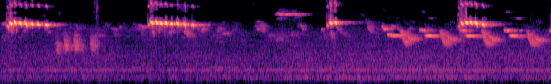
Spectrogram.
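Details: Belgian canary, a domestic canary, singing short bursts: bright high chirpy phrases separated by pauses, with a lower buzzy trill and fast descending notes toward the end; a faint steady low hum underneath.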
